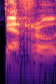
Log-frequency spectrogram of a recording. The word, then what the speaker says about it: perro: It's like in Spanish, it's the Spanish in pero for but, which if you said pero, it would be perro, it would be dog. So, Spanish is a language that makes the difference between a single trill and a lengthened trill.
